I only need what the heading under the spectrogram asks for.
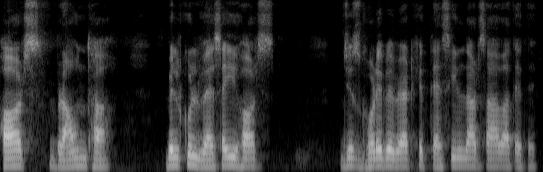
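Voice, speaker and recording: A male teacher retelling and explaining a story for students, animated and repetitive, switching between two languages. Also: medium pitch, moderate pace, no room sound. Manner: animated storytelling, code-switching, repeating for emphasis.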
